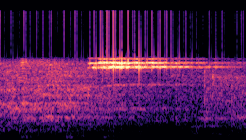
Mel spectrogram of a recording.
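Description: A basketball referee's whistle: one shrill blast about a second long, starting about a second in, blown to stop play.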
